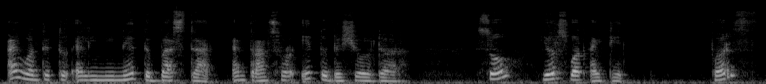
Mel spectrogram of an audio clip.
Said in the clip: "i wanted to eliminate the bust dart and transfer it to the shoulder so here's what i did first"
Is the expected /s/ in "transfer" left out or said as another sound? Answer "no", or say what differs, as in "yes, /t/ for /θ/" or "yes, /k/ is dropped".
no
